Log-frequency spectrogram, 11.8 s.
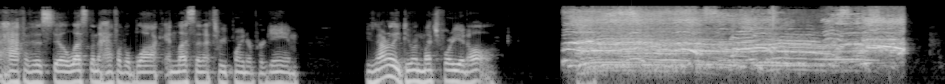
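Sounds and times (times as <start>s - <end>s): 
speech: 0.1s - 3.8s, 4.6s - 6.2s
crowd booing sound effect: 7.0s - 11.4s.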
